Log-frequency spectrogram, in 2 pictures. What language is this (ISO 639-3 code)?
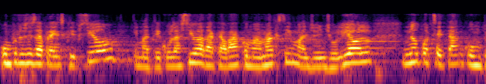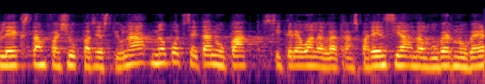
cat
